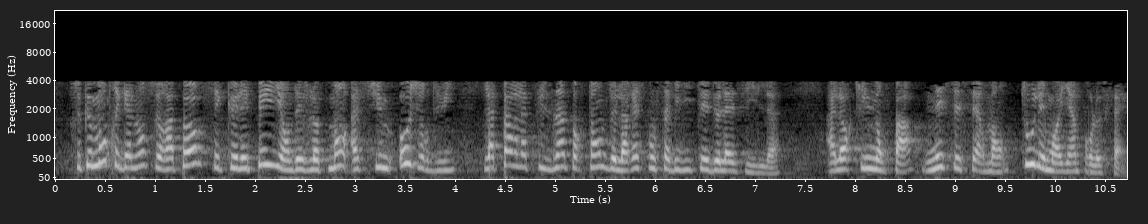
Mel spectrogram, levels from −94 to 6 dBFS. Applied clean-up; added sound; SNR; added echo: none; none; none; reverberation time 0.3 s.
